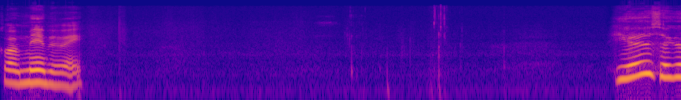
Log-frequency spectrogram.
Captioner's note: rustling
